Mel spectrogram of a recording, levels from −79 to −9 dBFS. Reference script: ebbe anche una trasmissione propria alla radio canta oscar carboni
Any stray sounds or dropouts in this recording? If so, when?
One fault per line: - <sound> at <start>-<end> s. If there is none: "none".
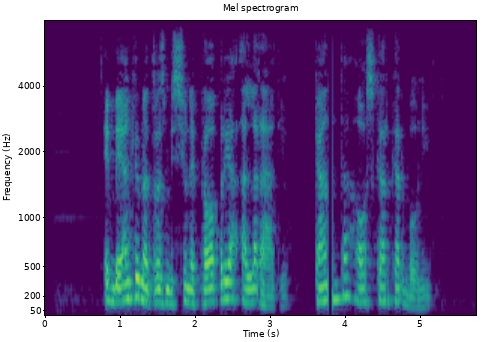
- dropout at 3.8-3.8 s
